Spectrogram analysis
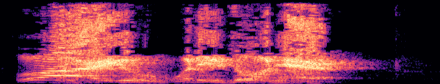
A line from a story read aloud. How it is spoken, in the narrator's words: One of the orcs shouts up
